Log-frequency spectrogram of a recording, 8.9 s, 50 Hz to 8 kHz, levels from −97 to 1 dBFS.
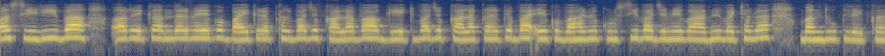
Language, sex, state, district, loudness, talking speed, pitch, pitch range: Bhojpuri, female, Uttar Pradesh, Ghazipur, -20 LUFS, 225 wpm, 245 Hz, 235-255 Hz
